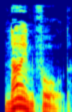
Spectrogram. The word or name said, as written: ninefold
